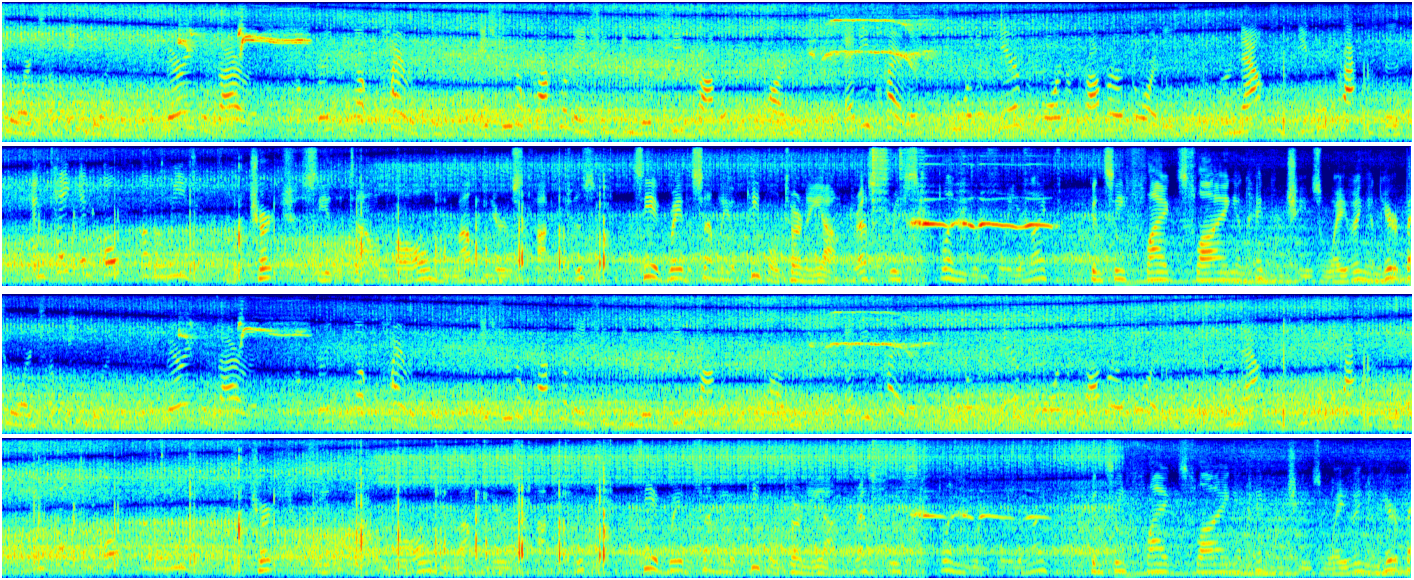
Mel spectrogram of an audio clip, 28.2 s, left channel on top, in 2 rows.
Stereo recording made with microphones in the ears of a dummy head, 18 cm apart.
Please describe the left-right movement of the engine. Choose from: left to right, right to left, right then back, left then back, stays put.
left to right.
